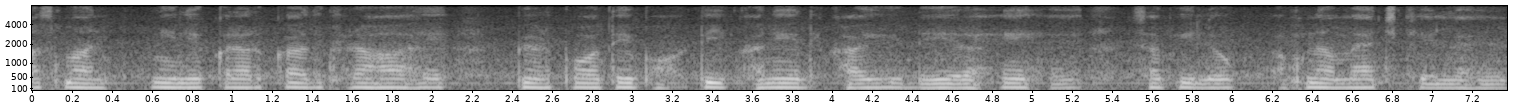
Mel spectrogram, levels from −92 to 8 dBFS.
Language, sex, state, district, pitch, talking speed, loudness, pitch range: Hindi, male, Haryana, Rohtak, 150 Hz, 185 wpm, -16 LUFS, 140-150 Hz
